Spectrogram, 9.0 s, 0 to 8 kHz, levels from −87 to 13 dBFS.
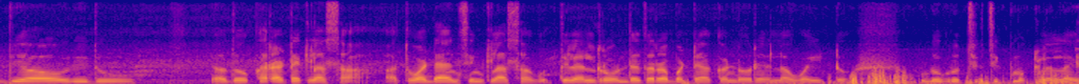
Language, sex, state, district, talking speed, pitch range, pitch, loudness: Kannada, male, Karnataka, Dharwad, 145 wpm, 130-145 Hz, 135 Hz, -20 LUFS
